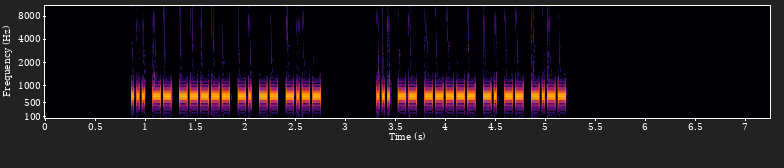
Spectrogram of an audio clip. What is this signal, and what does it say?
Morse code, heard as a keyed tone, about 45 wpm, 700 Hz. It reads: SM0NMY SM0NMY
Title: DXCC-100 Call Signs - 6 Characters - Repeated 2x - 45wpm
